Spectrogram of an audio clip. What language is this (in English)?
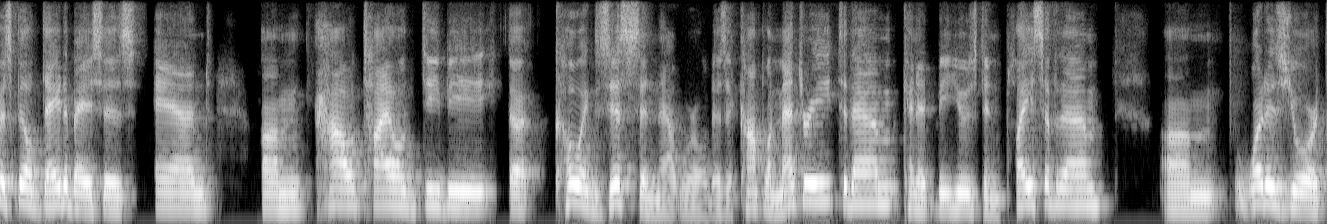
English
